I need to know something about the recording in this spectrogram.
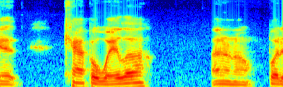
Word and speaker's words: capoeira: So you say it's called capoeira.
